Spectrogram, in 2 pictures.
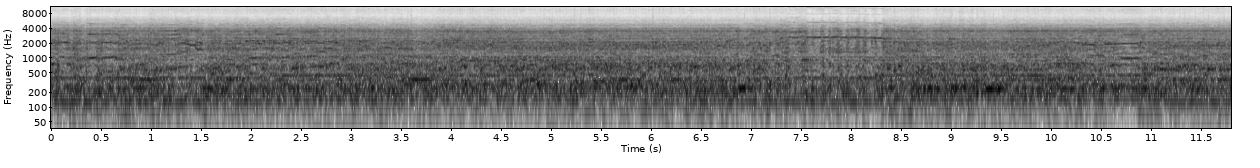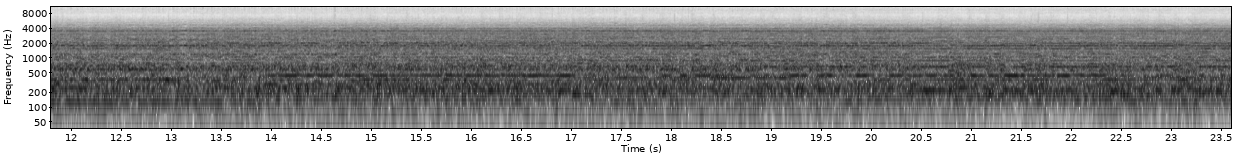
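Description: Two electric guitars played loud in a free noise improvisation: a dense, steady wash of distorted guitar noise with a few held tones rising out of it.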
